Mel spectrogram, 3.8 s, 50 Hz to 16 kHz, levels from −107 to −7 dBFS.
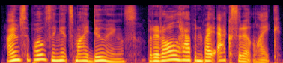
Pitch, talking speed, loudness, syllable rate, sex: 200 Hz, 190 wpm, -17 LUFS, 5.2 syllables/s, female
